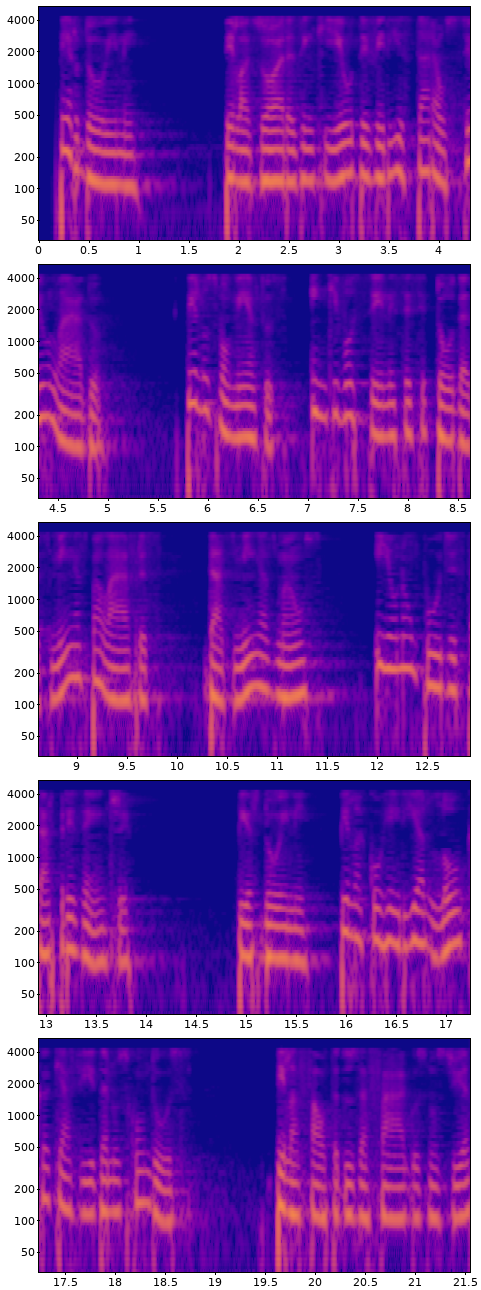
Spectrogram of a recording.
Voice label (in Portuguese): PERDAO(F), Românticas fem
